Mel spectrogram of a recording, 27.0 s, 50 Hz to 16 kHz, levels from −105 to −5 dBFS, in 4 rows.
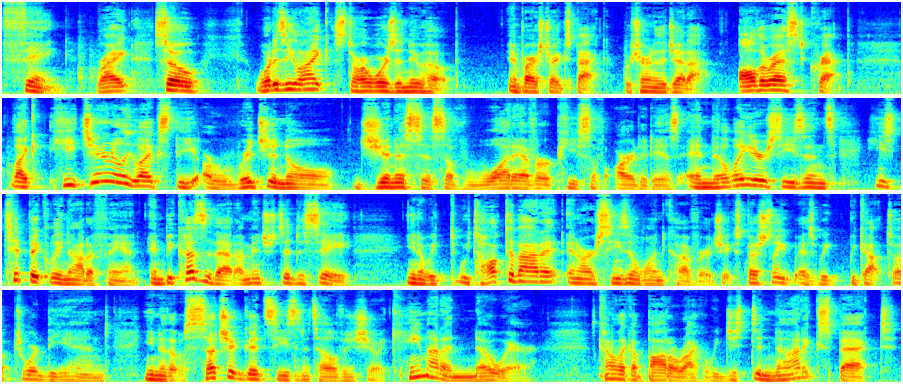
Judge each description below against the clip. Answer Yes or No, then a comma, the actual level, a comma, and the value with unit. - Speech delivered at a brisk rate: Yes, fast, 230 wpm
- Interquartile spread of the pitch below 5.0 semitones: No, average, 5.3 semitones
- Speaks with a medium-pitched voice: No, low, 130 Hz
